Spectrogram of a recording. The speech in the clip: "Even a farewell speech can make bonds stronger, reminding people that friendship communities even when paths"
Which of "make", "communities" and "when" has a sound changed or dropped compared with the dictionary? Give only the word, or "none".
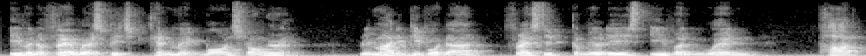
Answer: communities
